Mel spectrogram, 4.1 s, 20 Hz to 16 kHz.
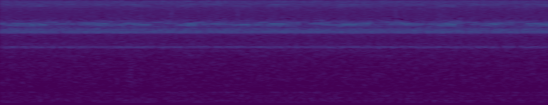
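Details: Crickets give a steady, high-pitched chorus of continuous trilling over a soft background hiss, recorded from a bedroom window on a very foggy morning, 1 September 2015, around 5:30 am.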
